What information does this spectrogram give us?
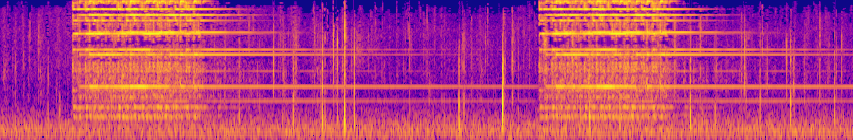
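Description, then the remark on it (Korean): A telephone bell rings downstairs in two bursts of about a second and a half each, separated by a pause, with a bright metallic jangle and a few faint clicks. “아래층에서 전화벨이 울렸다.”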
